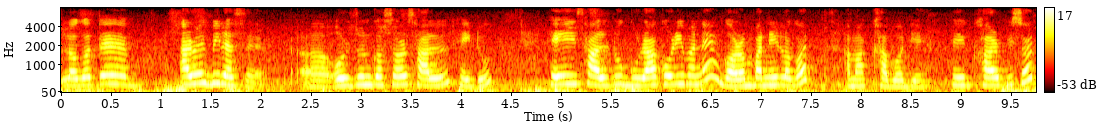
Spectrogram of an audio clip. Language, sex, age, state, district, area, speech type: Assamese, female, 18-30, Assam, Nalbari, rural, spontaneous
